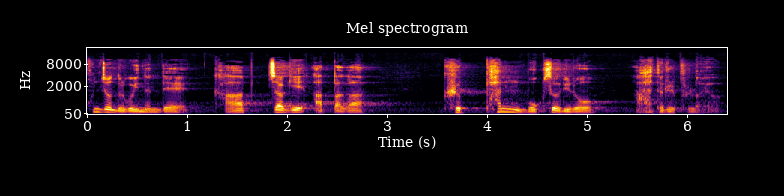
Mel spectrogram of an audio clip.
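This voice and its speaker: A male pastor delivering a sermon, often asking his congregation rhetorical questions and building to loud, emphatic passages. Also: fairly low pitch, expressive, unhurried. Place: church sanctuary. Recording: long church hall reverb.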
